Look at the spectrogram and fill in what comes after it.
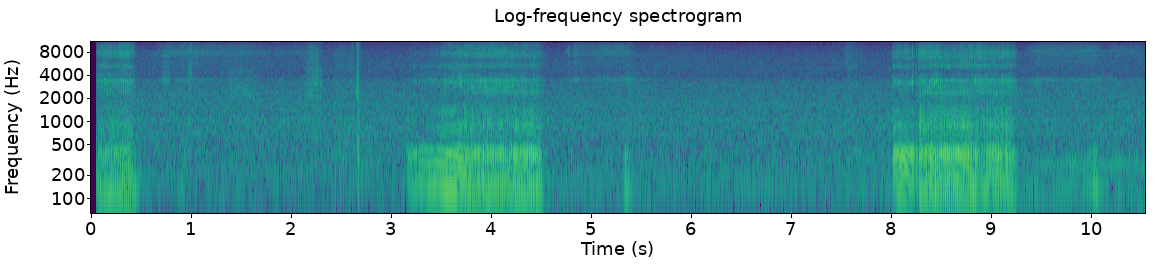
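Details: A Boxer dog, female, asleep on a couch, snoring: two long, rasping, low snores, each lasting over a second, separated by quiet breathing in an indoor room.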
